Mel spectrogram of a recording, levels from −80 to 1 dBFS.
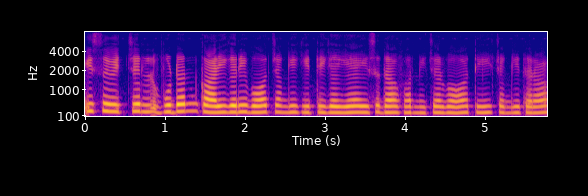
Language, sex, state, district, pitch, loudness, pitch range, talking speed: Punjabi, female, Punjab, Pathankot, 215 Hz, -16 LUFS, 210-235 Hz, 175 wpm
